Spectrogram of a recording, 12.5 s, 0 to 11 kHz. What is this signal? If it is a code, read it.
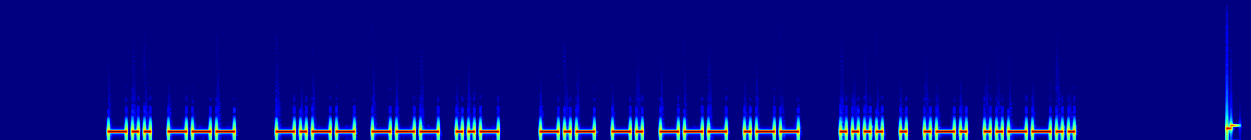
Morse code, heard as a keyed tone, about 20 wpm, 700 Hz. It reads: DO YOU KNOW HER?
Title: Sentences from Top 100 Words 20wpm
